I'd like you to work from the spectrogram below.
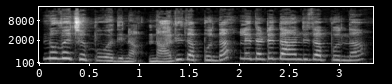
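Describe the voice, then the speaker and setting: A woman's voice: sits high, sing-song, brisk, voice pushed up. A woman voicing a cheeky young man who jokes and bickers with his sister. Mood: playful. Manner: joking, bickering. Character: cheeky playful young brother-in-law, man.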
